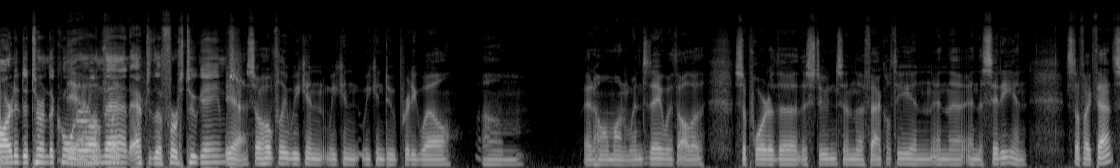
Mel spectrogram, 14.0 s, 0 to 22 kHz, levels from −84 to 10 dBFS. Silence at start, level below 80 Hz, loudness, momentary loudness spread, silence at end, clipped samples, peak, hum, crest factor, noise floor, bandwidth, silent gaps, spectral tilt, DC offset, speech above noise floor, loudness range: 0 s; -60 dBFS; -26 LUFS; 13 LU; 0 s; under 0.1%; -4 dBFS; none; 20 dB; -72 dBFS; 15 kHz; none; -6 dB/octave; under 0.1%; 47 dB; 9 LU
